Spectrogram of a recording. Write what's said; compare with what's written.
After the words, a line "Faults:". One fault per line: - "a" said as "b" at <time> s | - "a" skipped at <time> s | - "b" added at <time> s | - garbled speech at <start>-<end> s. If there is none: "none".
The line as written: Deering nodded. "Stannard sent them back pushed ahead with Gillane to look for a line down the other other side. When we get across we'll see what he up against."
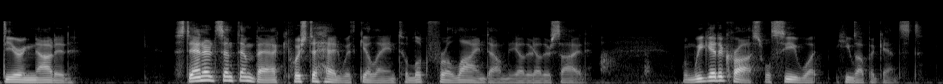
Deering nodded. "Stannard sent them back pushed ahead with Gillane to look for a line down the other other side. When we get across we'll see what he up against."
Faults:
none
